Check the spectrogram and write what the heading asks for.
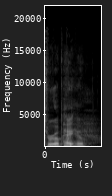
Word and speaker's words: Ruapehu: They are climbing up Mount Doom, which was shot on a volcano called, I should have looked up how to pronounce this, Ruapehu. – I think that's right. I think it's Ruapehu. Yeah.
